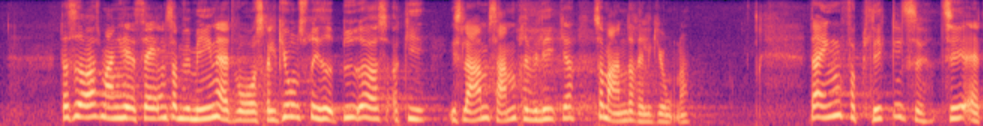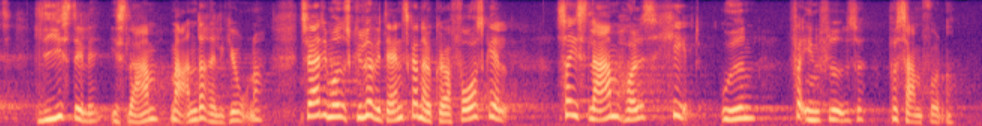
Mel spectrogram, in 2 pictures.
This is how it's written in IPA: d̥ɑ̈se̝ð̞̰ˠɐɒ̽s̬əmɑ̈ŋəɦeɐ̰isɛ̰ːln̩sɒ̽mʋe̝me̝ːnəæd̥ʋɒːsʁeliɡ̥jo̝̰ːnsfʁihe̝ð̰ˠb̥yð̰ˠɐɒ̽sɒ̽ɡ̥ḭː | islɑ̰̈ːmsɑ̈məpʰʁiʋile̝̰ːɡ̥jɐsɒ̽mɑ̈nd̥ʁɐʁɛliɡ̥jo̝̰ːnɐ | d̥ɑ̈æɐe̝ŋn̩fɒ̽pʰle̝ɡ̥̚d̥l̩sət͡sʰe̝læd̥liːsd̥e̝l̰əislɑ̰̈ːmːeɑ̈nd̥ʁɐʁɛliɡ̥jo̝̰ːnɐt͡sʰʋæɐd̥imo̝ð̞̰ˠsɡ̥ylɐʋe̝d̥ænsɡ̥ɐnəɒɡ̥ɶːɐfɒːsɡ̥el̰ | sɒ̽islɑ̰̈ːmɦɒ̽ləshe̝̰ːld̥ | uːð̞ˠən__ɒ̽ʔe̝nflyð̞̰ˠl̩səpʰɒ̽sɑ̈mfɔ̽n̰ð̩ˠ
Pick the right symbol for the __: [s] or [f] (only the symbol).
f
